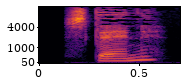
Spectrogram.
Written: stod

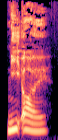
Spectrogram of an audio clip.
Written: niøje

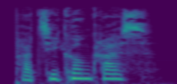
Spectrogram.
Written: partikongres

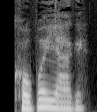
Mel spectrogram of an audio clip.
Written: COWBOYJAKKER

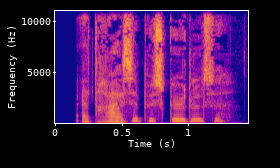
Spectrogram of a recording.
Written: adressebeskyttelse

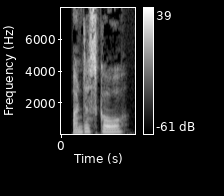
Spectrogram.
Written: underscore

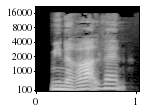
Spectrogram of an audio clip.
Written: MINERALVANDERS

